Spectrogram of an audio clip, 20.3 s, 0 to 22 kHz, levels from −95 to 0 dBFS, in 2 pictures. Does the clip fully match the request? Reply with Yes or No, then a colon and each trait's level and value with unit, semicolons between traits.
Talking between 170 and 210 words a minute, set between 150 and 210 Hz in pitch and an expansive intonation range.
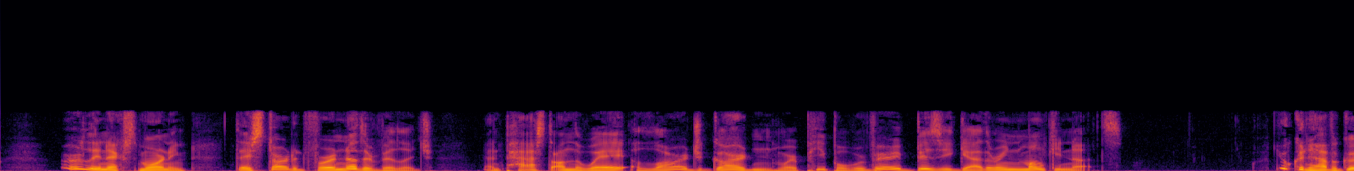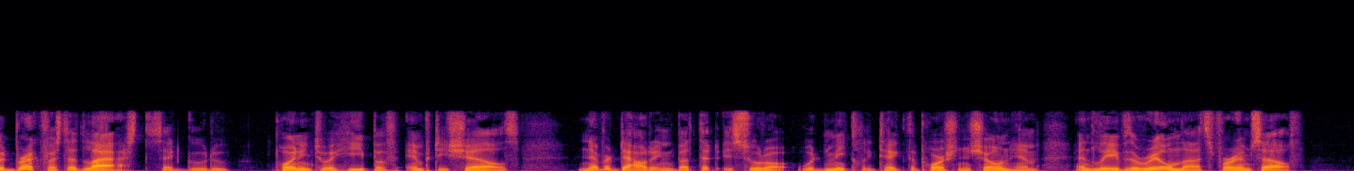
No: average, 175 wpm; low, 115 Hz; wide, 6.1 semitones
